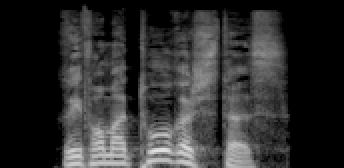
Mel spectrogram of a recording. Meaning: strong/mixed nominative/accusative neuter singular superlative degree of reformatorisch
- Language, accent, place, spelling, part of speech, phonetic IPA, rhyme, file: German, Germany, Berlin, reformatorischstes, adjective, [ʁefɔʁmaˈtoːʁɪʃstəs], -oːʁɪʃstəs, De-reformatorischstes.ogg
